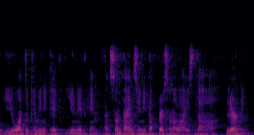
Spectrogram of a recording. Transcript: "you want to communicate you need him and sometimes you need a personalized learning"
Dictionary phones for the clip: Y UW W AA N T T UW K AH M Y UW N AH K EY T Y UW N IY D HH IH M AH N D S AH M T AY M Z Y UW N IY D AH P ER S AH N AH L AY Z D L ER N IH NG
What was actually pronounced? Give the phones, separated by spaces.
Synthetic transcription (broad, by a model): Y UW W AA N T T UW K AH M Y UW N AH K EY T Y UW N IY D HH IH M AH N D S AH M T AY M S Y UW N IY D AH P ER S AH N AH L AY S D L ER N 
